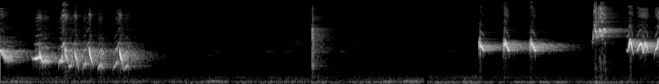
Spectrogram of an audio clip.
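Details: White-rumped shama lure song to restart singing in a stressed bird. A dense, fast jumble of notes, a silence, then several sharp, repeated whistled phrases with high overtones.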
